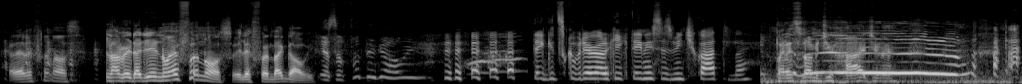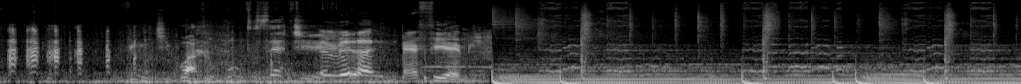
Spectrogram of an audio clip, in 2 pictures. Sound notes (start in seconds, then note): 9.4 laughter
